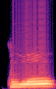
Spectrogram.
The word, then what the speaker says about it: Guo: pinging translucent transliteration system is pronounced like a K in English Okay so it's called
